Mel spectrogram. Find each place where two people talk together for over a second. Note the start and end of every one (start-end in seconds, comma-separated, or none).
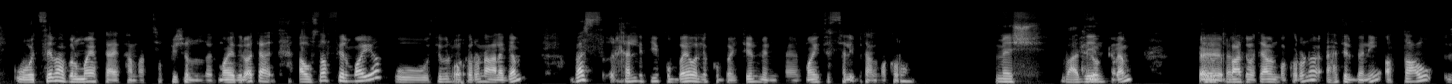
none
